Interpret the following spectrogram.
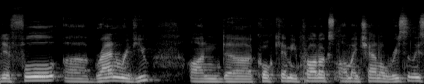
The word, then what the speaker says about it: Koch Chemie: So my thoughts, a lot of people in the US, I think, call them Coach Chemie. The Germans, I think, correct the pronunciation, is Koch Chemie or Kochemi, one of those two.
